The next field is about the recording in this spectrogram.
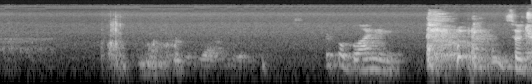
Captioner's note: man speaks faintly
